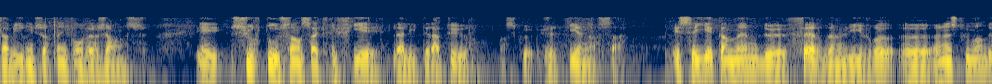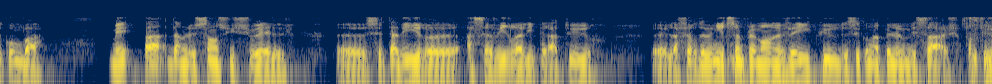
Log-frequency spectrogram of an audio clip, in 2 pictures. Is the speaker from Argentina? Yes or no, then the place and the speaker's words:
yes; Argentina; now in France; je suis argentin en effet, je suis né en Europe tout à fait par hasard et je réside en France depuis plus de 20 ans, tout en gardant ma qualité de latino-américain.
